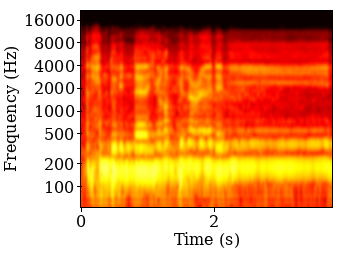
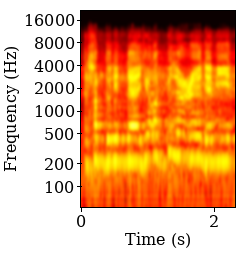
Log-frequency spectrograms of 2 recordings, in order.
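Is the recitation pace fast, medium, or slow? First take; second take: slow; fast. First: It is recited slowly with long drawn-out vowels. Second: It is recited quickly with short held vowels. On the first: "tiwal, yang paling panjang, enam harakat" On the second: "hadar ... dua harakat ... cepat"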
